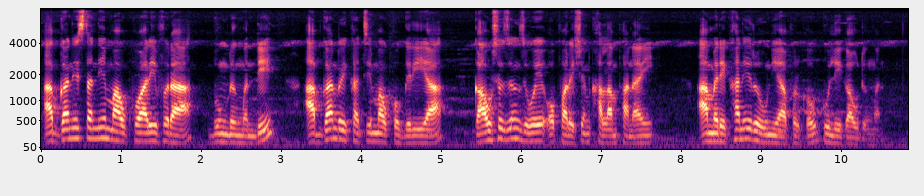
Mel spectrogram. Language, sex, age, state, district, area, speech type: Bodo, male, 30-45, Assam, Chirang, rural, read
